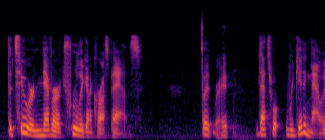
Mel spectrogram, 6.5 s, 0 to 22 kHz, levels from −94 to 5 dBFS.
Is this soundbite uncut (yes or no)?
yes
